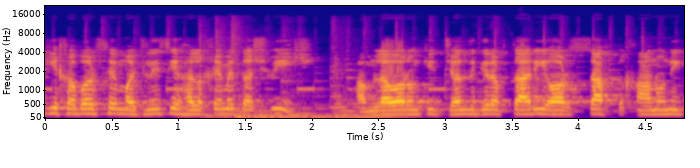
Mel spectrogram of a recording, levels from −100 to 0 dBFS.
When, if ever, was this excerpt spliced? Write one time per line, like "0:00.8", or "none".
none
